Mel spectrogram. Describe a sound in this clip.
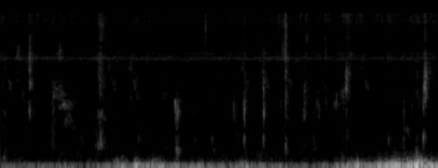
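Monkeys chew and smack their lips while eating fruit.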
